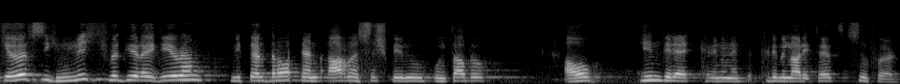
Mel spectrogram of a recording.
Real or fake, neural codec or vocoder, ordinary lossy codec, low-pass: fake; codec, 16 kHz, 0.5 kbps, X-Codec, HuBERT features, trained on general audio; none; 7.2 kHz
